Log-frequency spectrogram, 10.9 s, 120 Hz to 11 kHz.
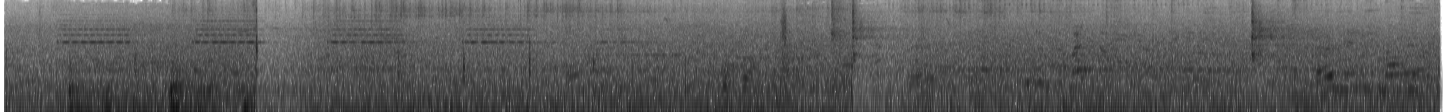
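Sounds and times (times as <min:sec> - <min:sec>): street noise: 0:00.0 - 0:10.8
crossing signal beeping: 0:00.4 - 0:05.5.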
